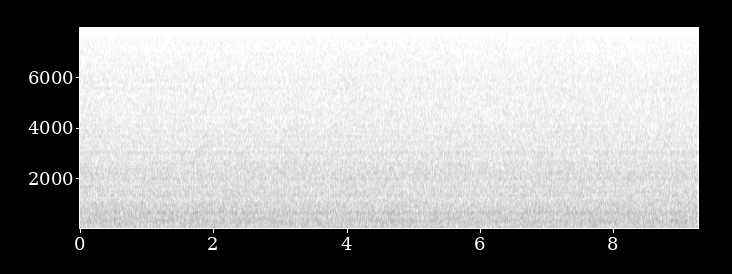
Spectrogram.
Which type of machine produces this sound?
fan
